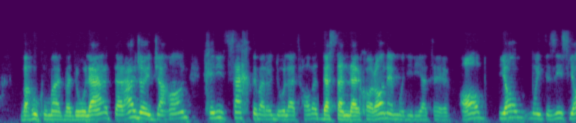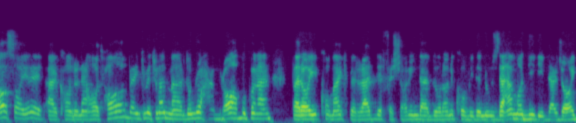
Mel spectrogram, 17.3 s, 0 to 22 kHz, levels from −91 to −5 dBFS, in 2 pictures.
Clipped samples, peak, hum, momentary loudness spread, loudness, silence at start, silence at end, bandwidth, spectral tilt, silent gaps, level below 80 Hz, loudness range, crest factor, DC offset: under 0.1%; -6 dBFS; none; 9 LU; -25 LUFS; 0.3 s; 0 s; 7.8 kHz; -7.5 dB/octave; none; -50 dBFS; 3 LU; 18 dB; under 0.1%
